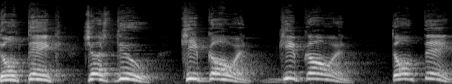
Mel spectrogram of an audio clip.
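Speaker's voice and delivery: play-acted, shrill, very high screaming cheering yell. Retelling urging runners on during a marathon: imitating own screaming. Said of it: "I'm just screaming".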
